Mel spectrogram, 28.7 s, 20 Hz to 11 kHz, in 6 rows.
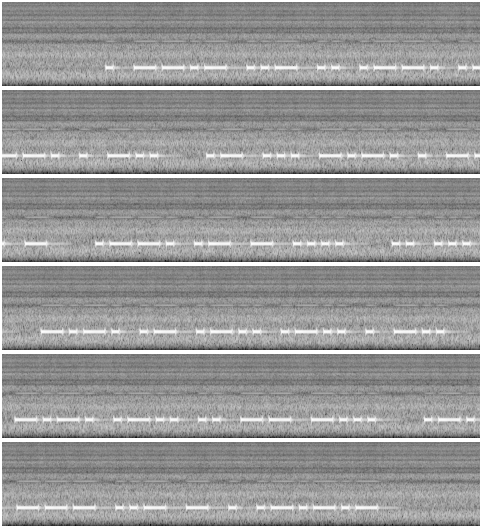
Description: Morse code, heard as a keyed tone, machine-sent, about 17 wpm, 750 Hz, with room echo. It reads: EQUIPPED ASCENT PATH IS CALLED CLIMB ROUTE.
